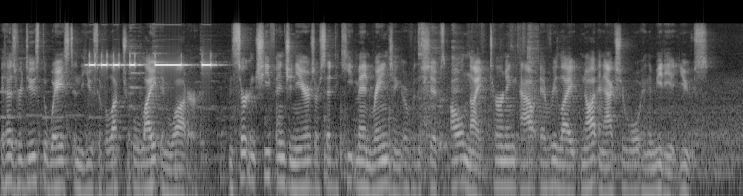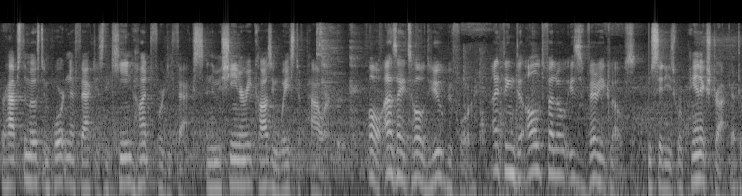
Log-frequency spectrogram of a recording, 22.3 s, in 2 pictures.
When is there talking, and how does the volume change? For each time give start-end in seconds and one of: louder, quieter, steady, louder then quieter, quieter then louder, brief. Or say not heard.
0.0-22.2 steady.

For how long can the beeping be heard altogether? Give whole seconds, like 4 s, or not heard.
2 s.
